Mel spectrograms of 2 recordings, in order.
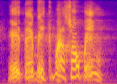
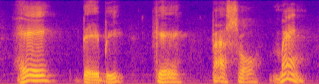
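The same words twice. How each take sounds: First: High, loud, fast Cuban greeting; Cuban Spanish greeting. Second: Put-on "Hey, baby, ¿qué pasó, men?" stretched slow, higher. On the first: Retold or imitated. Latin guys greeting him in Cuban Spanish. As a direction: toss it off like a Havana street greeting. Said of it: "they said". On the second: Shown as a demonstration. Showing what the Cuban greeting sounds like said slowly. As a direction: drag out each word of "¿qué pasó". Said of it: "at that speed".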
